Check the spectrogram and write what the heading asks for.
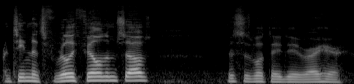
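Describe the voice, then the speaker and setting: A man hosting a sports podcast, giving excitable, rambling, profane commentary over game footage. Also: mid-range voice, a little fast, clear, resonant tone, no room sound.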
